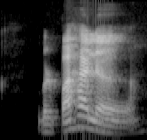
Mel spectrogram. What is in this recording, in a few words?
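"berpahala", Malay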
